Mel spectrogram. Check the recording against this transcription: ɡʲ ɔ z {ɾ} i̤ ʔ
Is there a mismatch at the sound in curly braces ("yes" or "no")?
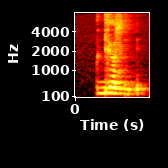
no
